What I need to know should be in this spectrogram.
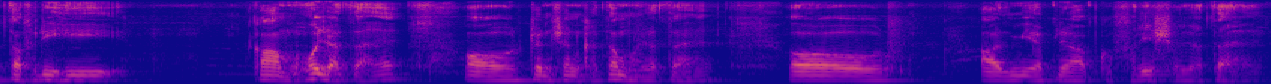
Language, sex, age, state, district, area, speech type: Urdu, male, 60+, Bihar, Khagaria, rural, spontaneous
